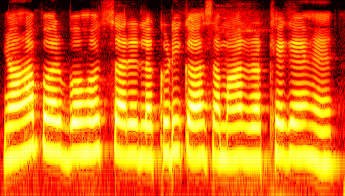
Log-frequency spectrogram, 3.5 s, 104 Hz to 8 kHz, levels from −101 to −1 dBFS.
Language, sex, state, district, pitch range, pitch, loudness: Hindi, female, Jharkhand, Garhwa, 245-270 Hz, 255 Hz, -13 LUFS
